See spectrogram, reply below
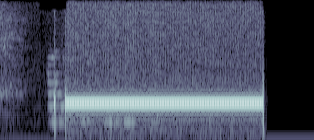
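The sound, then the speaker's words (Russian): A single steady telephone signal tone on the automated phone line of the company Novatek Electro, mid-pitched and unbroken, holds for about two seconds after a brief click, loud and alone with no voices over it; after it callers dial an extension or wait for an operator. “После сигнала наберите добавочный номер абонента или дождитесь ответа оператора.”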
